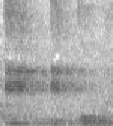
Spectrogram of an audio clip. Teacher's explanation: Y las cerradas, la I y la U. Fíjate el movimiento de la boca, I y U. Significa que la boca cierra un poco.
